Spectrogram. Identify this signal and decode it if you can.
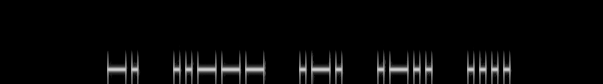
Morse code, heard as a keyed tone, about 20 wpm, spaced as for 15 wpm, 700 Hz. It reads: N2RLH
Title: 088 Lesson 15g - Number 5 - Call Signs 20wpm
